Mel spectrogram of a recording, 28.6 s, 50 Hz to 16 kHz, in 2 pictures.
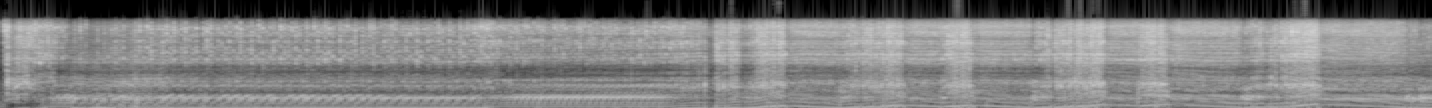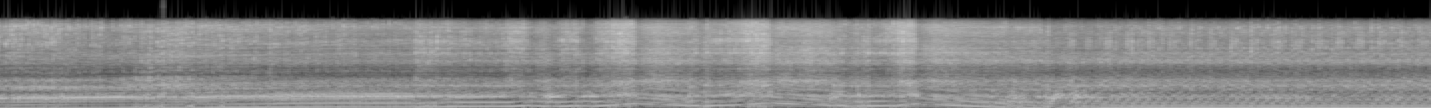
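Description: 1959 Edsel 223 cubic-inch inline-six running on an engine run stand through a short open exhaust pipe. It idles steadily, is then revved by hand about ten times, each rev rising and falling, and settles back to a steady idle near the end.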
